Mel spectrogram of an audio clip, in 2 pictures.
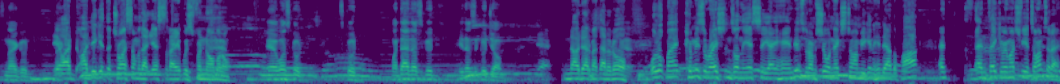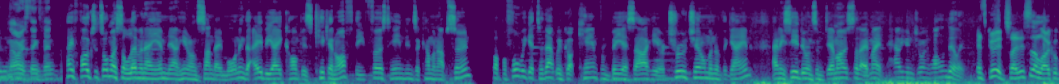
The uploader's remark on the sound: Live at the Meat in the Dilly BBQ Festival. Grabbing my video camera and microphone, I headed around the Festival, striking up conversations with some of the most interesting people on the competition BBQ circuit.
